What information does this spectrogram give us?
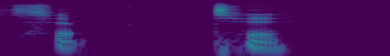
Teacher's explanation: I'm really aspirating, which means I'm breathing air out of my mouth · Term: true T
